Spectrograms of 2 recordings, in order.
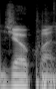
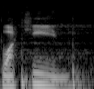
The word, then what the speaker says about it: Joaquin: at pronouncing things like like the name Joaquin I thought it was joke when for years the I was finally corrected turns out it's not Joe Quinn at all it's Joaquin I never would have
